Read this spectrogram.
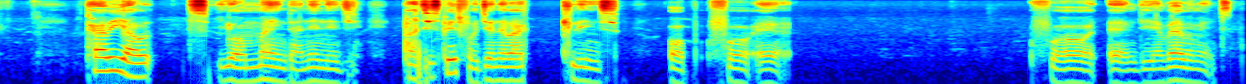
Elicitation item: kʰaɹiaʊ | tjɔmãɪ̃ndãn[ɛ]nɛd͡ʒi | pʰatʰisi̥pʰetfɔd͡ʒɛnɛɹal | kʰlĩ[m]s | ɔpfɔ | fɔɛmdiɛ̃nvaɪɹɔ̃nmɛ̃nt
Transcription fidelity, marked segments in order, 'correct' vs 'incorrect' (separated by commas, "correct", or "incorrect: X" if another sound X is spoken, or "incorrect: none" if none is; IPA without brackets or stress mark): correct, incorrect: n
